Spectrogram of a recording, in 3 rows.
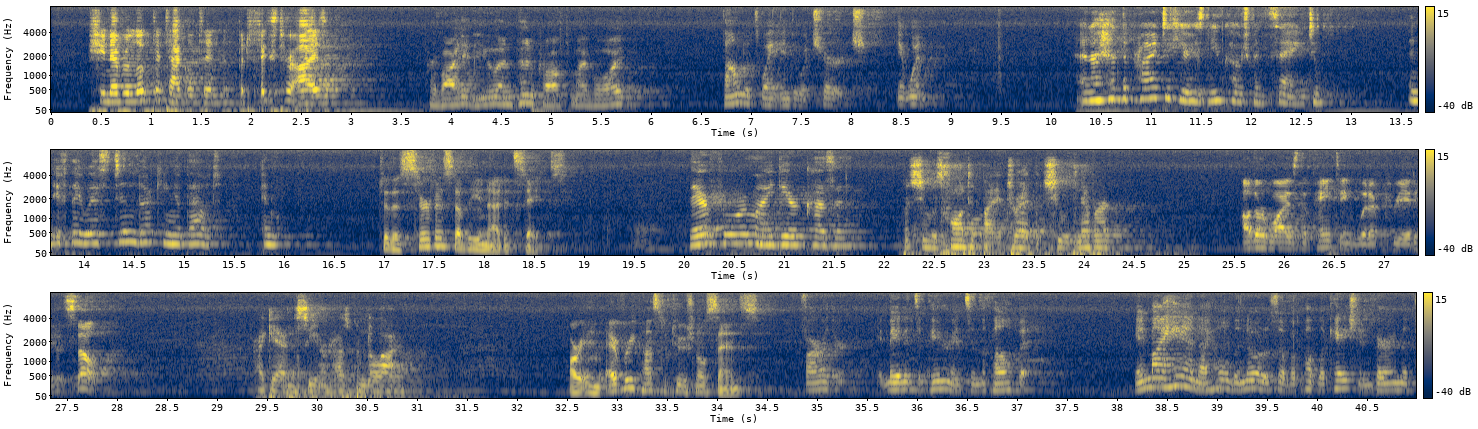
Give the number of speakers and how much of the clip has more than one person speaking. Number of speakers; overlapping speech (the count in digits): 9, no overlap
